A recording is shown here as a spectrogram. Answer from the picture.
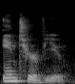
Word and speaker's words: interview: important important so it as I say the word quickly i soften the T sound interview interview interview see how I almost dropped the T so the proper pronunciation is interview interview but when I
